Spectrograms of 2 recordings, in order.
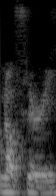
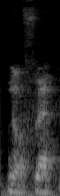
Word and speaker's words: Knopfler: Knopfler. Yeah. There's another funny one to say with the silent K and N and Knopfler, all that.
